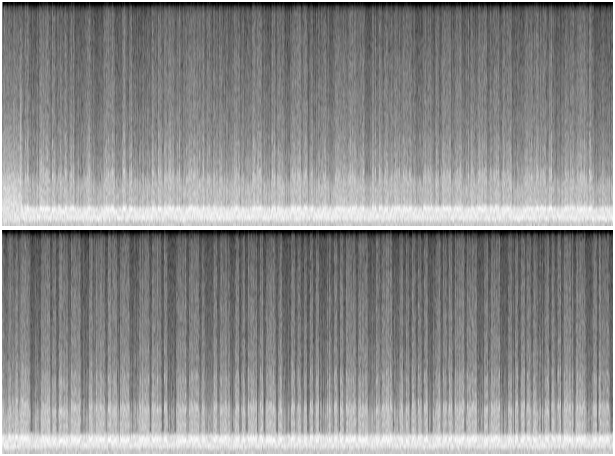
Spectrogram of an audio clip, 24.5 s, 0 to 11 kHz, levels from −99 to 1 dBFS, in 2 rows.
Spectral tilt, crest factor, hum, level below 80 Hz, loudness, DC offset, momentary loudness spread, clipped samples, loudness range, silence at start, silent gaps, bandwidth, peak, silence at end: -5.5 dB/octave; 6 dB; none; -26 dBFS; -5 LUFS; 3%; 1 LU; 8%; 1 LU; 0 s; none; 11 kHz; 0 dBFS; 0 s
